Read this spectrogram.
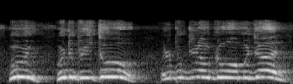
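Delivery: high loud cartoon voice. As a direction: call out like a cartoon character. Voicing Doraemon character.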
